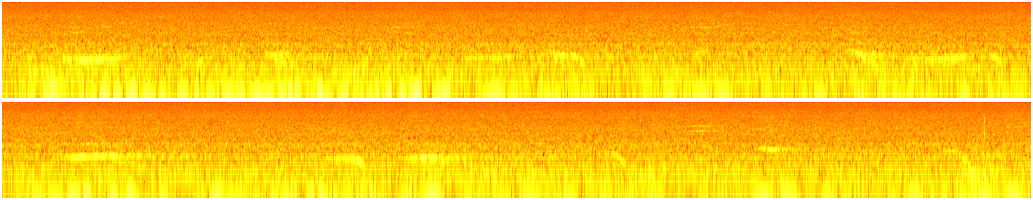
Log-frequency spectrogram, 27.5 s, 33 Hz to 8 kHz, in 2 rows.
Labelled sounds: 22.9	23.2	humpback whale, 1.5 to 2.1 kHz

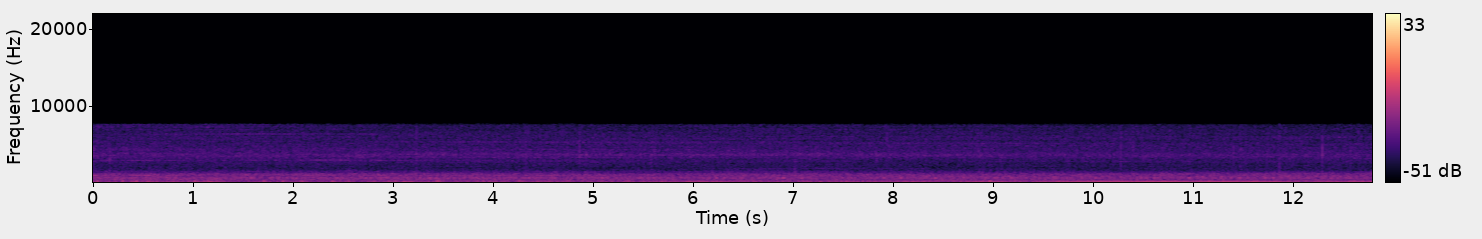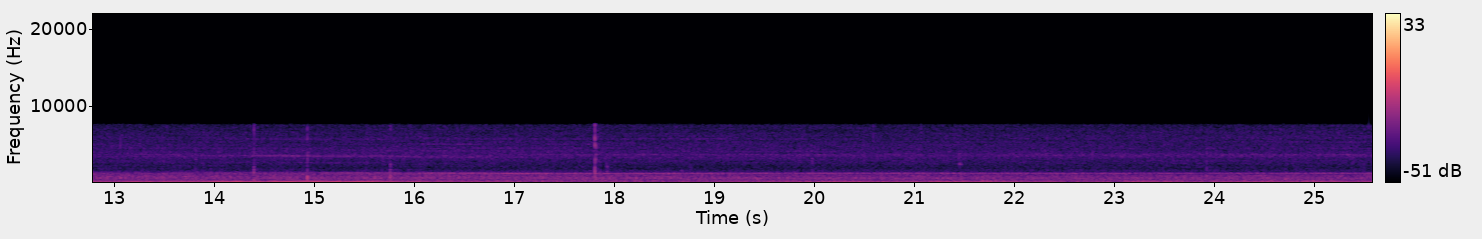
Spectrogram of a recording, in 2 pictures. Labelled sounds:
17.2	22.2	vessel noise, 0 to 8.0 kHz

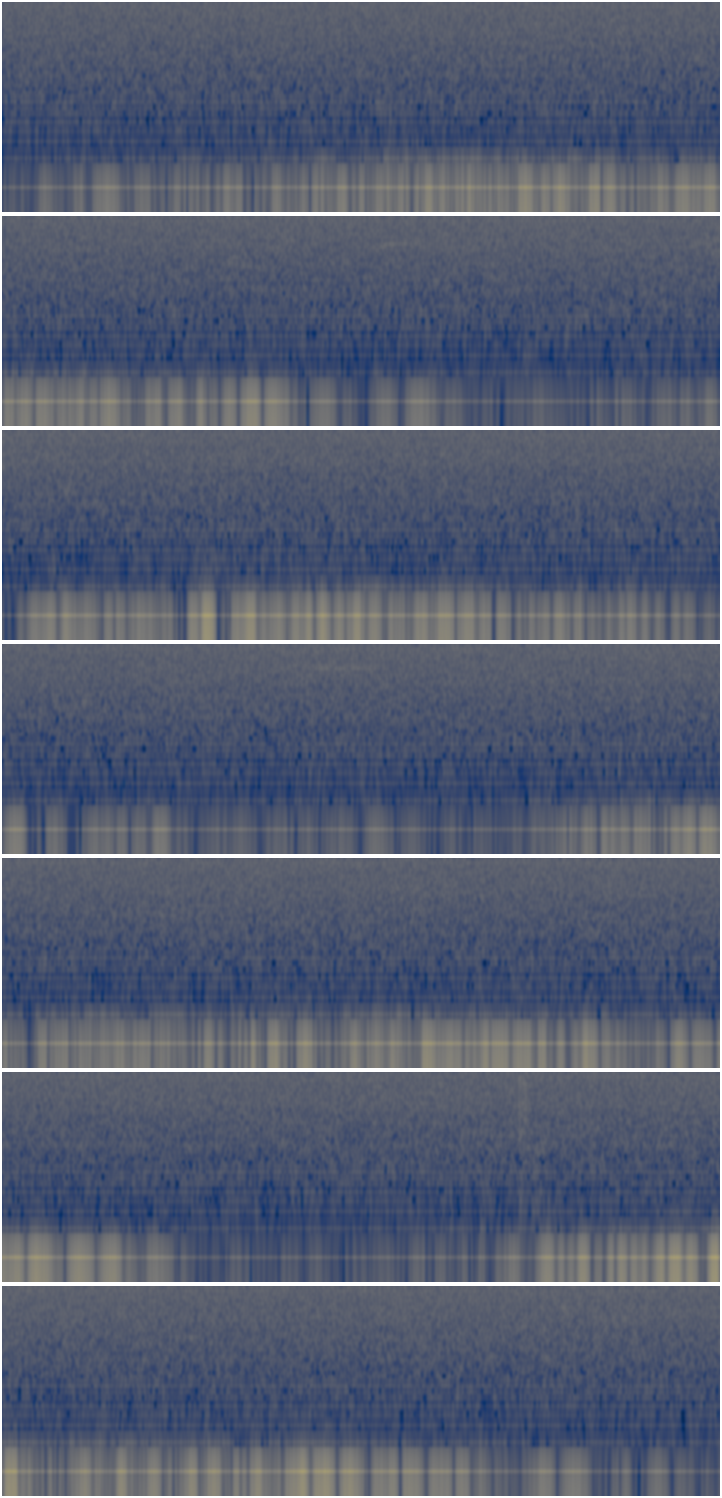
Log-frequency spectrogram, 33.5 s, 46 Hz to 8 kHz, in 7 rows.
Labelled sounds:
7.2	7.6	Pacific white-sided dolphin, 3.6 to 4.0 kHz

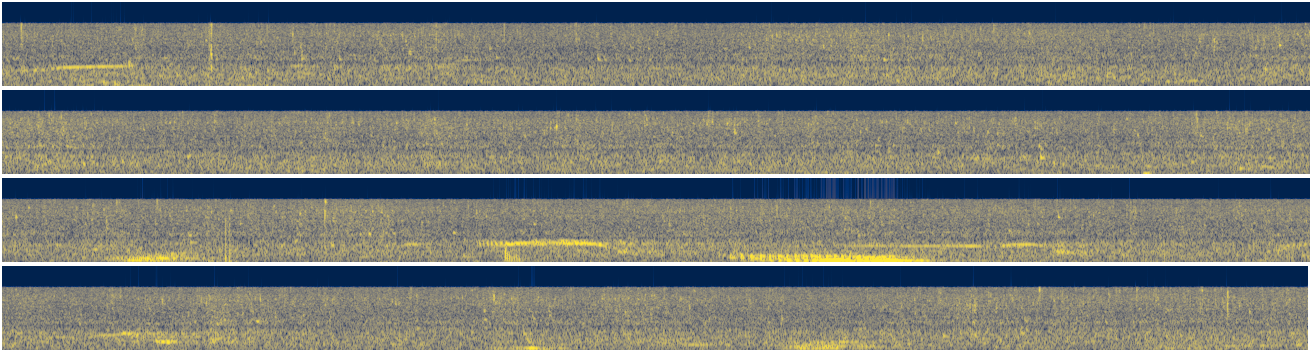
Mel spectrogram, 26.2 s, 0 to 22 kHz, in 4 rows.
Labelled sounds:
0.3	0.7	humpback whale, 0.81 to 1.2 kHz
15.5	16.1	humpback whale, 0.78 to 1.1 kHz

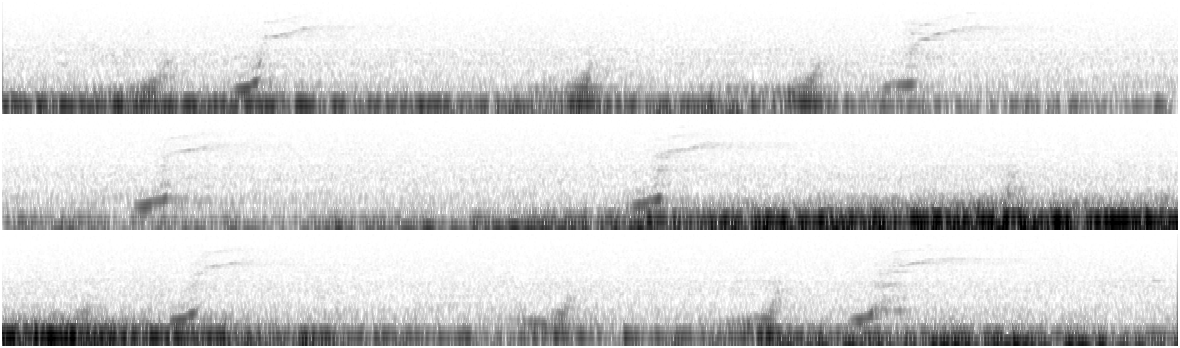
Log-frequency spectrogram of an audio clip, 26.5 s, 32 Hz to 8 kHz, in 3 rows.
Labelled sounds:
1.9	2.5	humpback whale, 1.2 to 2.4 kHz
6.9	7.5	humpback whale, 1.2 to 2.4 kHz
10.1	10.5	humpback whale, 1.4 to 2.2 kHz
13.7	14.3	humpback whale, 1.1 to 3.5 kHz
19.1	19.5	humpback whale, 1.4 to 3.4 kHz
24.3	24.9	humpback whale, 1.5 to 2.5 kHz

